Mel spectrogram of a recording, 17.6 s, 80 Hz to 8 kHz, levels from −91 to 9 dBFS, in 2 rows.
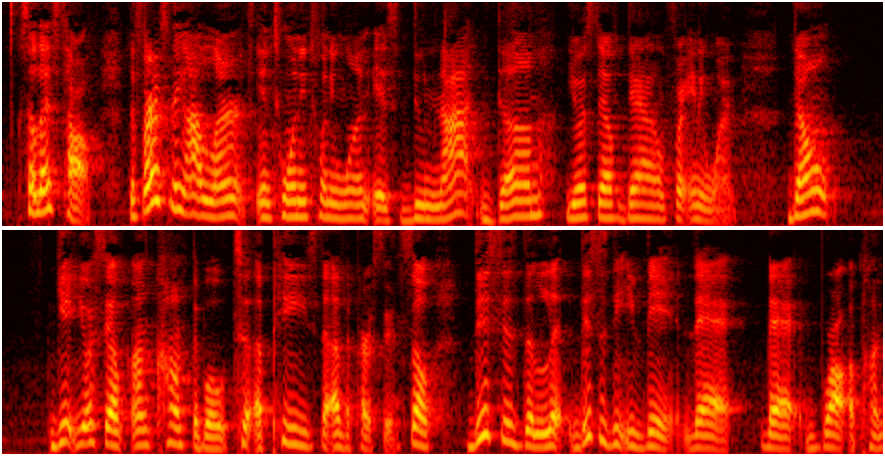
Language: English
